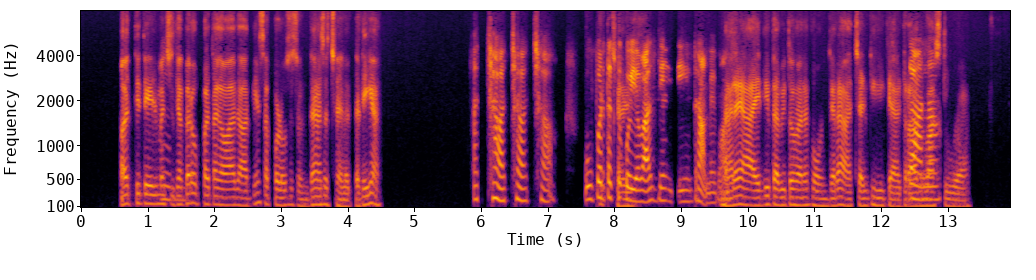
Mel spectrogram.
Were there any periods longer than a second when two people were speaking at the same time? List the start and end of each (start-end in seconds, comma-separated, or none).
none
